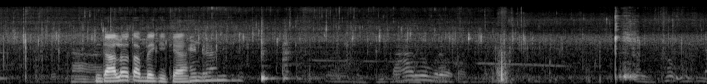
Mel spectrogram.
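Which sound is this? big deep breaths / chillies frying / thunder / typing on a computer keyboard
chillies frying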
